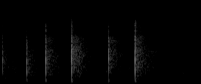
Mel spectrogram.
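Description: Chalk tapping and scraping on a chalkboard while characters are written by hand: a quiet series of about six short, sharp strokes.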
